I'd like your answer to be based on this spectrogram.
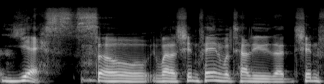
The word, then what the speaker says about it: Sinn Féin: And Sinn Féin, I'm saying that correctly, right? – Mm-hmm. You are indeed.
